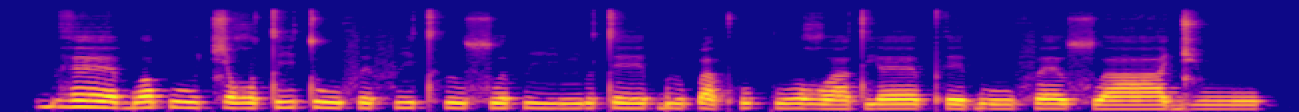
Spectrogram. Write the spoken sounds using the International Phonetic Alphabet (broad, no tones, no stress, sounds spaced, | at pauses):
bʱ ɛː b ʌ p uː t͡ɕ ʌ ʁʷ ʌ t i t uː f e f i tʰ ɯ sʷ ɛ p iː ŋ ɯ t eː ɓ ɯ ɓ a pʰ u k u ʁʷ aː t j ɛː pʰ e ɓ uː f ɛː sʷ aː d͡ʑ uː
